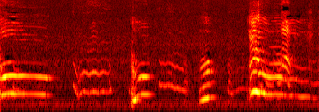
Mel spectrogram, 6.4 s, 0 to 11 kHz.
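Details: A 9-week-old red sesame male Shiba Inu puppy howls when asked to sing, giving a string of drawn-out, wavering, tuneful notes with short pauses between.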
